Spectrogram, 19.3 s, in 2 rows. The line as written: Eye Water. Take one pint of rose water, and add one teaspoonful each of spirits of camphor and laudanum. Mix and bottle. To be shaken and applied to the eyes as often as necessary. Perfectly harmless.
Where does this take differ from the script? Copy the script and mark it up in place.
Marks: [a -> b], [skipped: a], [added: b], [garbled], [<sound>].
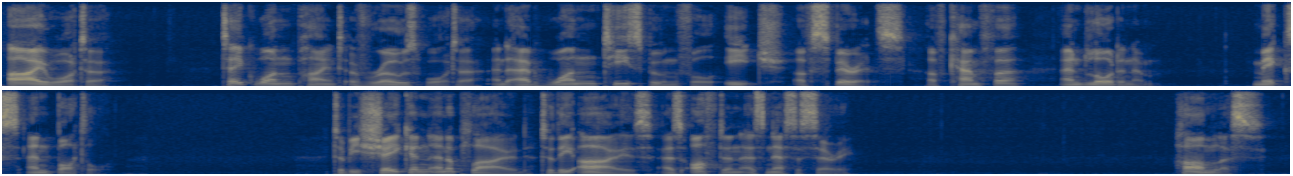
Eye Water. Take one pint of rose water, and add one teaspoonful each of spirits of camphor and laudanum. Mix and bottle. To be shaken and applied to the eyes as often as necessary. [skipped: Perfectly] harmless.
